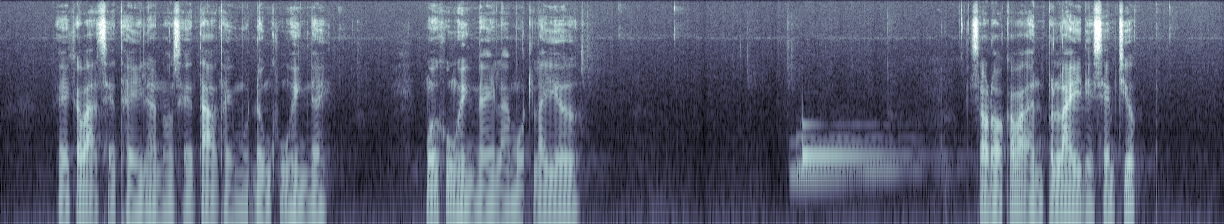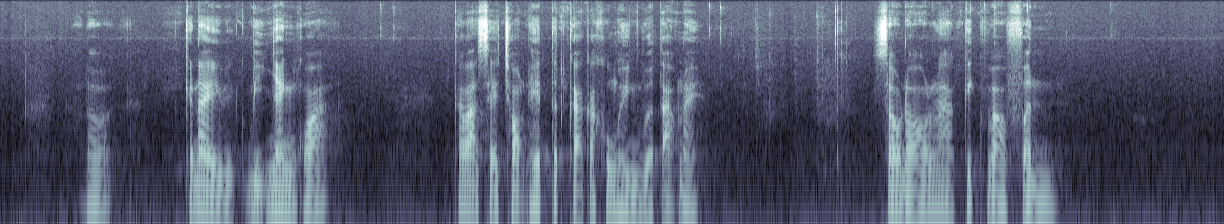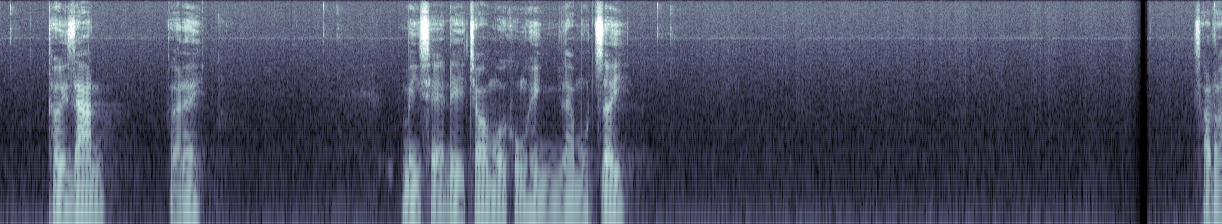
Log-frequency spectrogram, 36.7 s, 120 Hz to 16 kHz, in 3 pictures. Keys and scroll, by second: 0.4 ctrl+3, 8.7 Escape, 20.2 ctrl+3, 26.5 Escape.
